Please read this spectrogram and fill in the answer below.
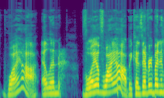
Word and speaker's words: Voie: And in Norway, it's spelled WOIE, but it's pronounced Voya. So it's very Norwegian. It's not French.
